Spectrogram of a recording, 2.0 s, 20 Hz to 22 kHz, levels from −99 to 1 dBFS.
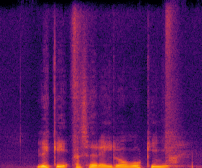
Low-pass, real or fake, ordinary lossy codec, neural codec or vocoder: none; fake; none; codec, 44.1 kHz, 2.6 kbps, DAC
